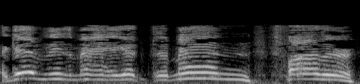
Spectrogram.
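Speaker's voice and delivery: high, very slow grand order; stretched words, halting high impression; Bill Cosby. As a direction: imitate a star instructing his staff. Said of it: "And he goes".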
